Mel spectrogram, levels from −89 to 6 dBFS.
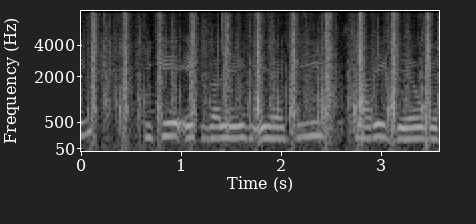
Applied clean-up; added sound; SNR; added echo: none; Rattle (instrument); 0 dB; none.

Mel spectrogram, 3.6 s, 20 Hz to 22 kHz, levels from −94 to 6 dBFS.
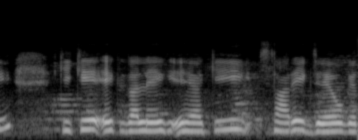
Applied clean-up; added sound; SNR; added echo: none; none; none; none.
